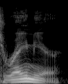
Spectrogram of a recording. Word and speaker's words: Rainier: No, Rainier is the Texas pronunciation. But if you say that, they're like, it's Rainier. And I'm like, yeah, so I said Rainier. – Yeah, they're like adding an extra syllable in there.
